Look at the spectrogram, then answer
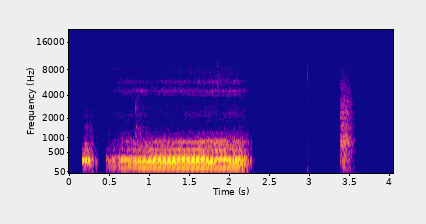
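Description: A French Bulldog snores with a long, rattling, low-pitched rasp, then short snuffling breaths.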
